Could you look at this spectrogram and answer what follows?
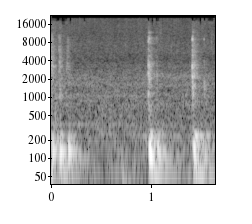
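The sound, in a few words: typing a gcc command on a computer keyboard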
